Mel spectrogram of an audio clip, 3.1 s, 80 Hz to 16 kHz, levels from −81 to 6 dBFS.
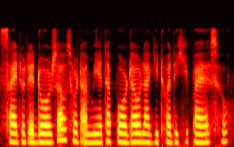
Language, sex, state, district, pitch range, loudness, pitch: Assamese, female, Assam, Sonitpur, 210-220 Hz, -15 LUFS, 210 Hz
